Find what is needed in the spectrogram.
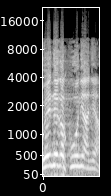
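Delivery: very loud, high, indignant, angry outburst. Retelling how a church deaconess suddenly got angry when questioned, imitating an angry retort. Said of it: "갑자기 화를 내는 거예요".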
